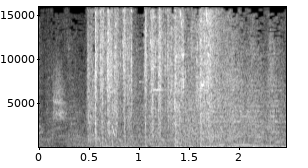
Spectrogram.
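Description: Action-film trailer soundtrack: a rapid volley of gunfire over music, starting about half a second in after a brief quieter moment.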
